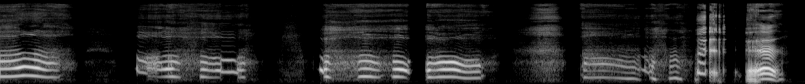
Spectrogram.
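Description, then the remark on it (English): A person hiccups repeatedly, short voiced catches in an uneven rhythm, fairly loud, with a few sharper squeaky hiccups near the end and no words. “I hate hiccups, don't you?”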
